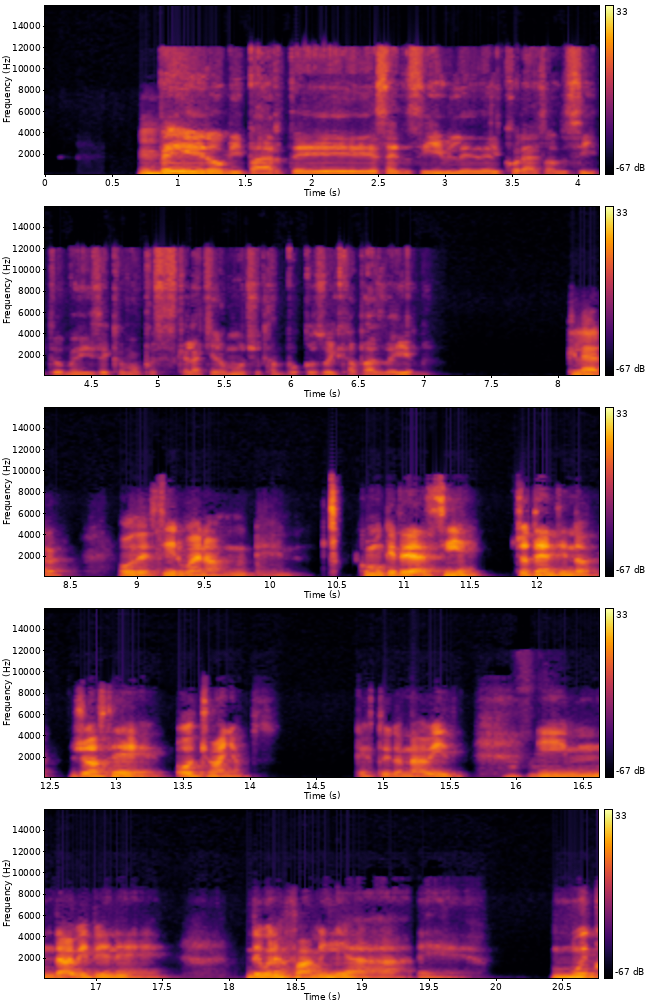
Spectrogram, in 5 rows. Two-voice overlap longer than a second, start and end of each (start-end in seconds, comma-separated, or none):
none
